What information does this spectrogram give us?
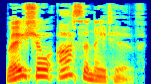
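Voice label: "ratiocinative", British English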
